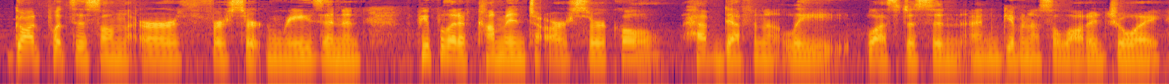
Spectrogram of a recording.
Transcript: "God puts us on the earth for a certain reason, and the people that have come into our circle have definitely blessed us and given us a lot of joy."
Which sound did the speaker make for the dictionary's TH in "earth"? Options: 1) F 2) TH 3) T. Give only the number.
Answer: 2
